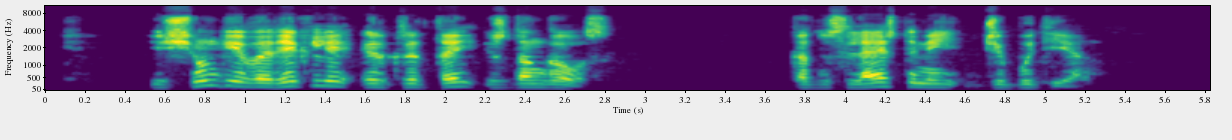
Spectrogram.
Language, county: Lithuanian, Vilnius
